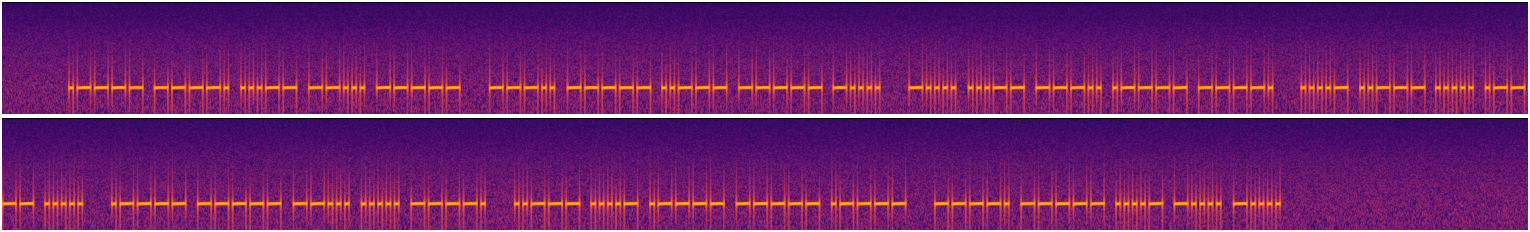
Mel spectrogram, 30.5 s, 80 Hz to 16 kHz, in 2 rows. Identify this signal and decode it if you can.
Morse code, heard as a keyed tone, hand-sent with a paddle, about 29 wpm, 920 Hz. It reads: 19370 80206 63819 42515 10759 24101 90466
